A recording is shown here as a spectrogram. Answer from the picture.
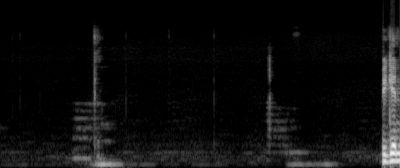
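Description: Two faint single clicks, one about a second in and a smaller one later, typical of keys on a computer keyboard, otherwise silent. A man's voice starts at the very end.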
